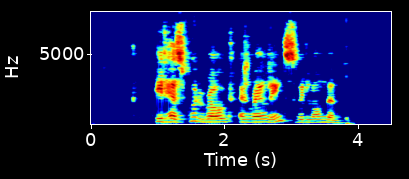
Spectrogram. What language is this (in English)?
English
